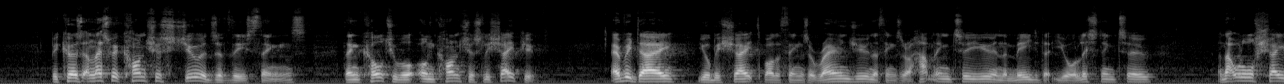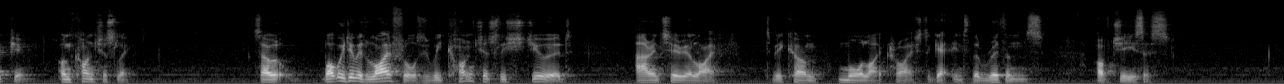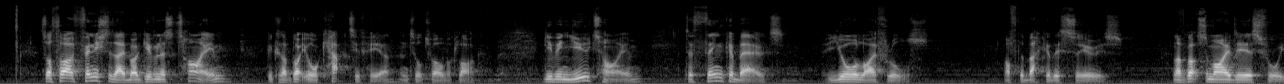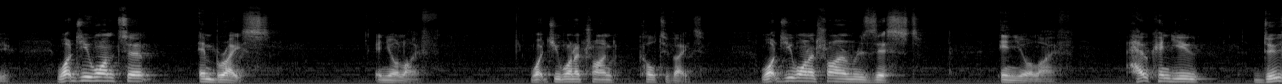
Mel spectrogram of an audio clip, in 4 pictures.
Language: English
